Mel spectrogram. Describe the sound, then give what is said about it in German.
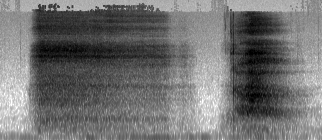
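Slow, deliberate breathing during a conscious-breathing exercise: a long, soft inhale through the nose, a brief pause, then a shorter, stronger exhale out through the mouth. “Ich atme durch die Nase ein und durch den Mund aus.”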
